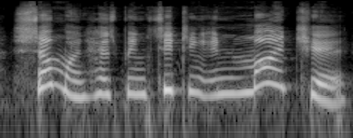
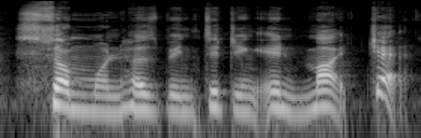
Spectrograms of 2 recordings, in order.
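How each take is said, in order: First: A small, high-pitched childlike voice. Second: A deep, big, gruff voice. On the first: A small child character speaks. "in his little baby voice" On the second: A large character speaks. "in his great big voice"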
